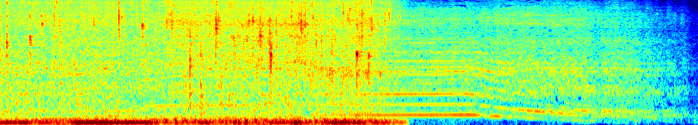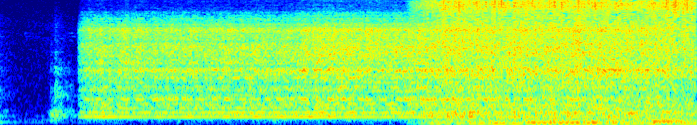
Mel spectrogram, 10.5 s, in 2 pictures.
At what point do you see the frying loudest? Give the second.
2 s.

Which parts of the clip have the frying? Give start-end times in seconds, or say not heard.
0.0-3.0, 8.3-10.4.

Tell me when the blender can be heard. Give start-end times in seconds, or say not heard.
0.0-10.4.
